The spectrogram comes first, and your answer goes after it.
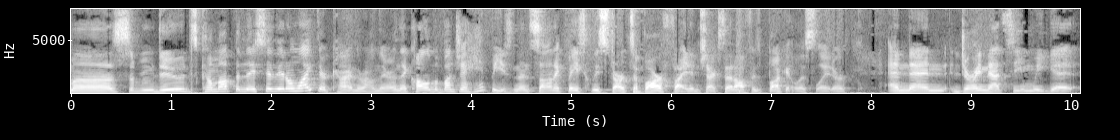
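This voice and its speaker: Male podcast co-host, casual film-chat style, animated and rambling storyteller. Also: mid-range voice.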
